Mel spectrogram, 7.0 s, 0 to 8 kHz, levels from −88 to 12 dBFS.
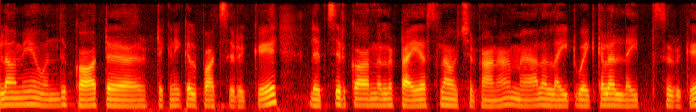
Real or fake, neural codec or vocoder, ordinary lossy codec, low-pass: fake; codec, 16 kHz, 1 kbps, X-Codec, WavLM features, trained on Multilingual LibriSpeech; Opus, 64 kbps; 7.2 kHz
